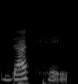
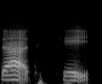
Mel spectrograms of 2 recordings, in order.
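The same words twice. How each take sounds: First: The t blends into the following k sound. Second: The t is pronounced clearly on its own. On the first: The speaker calls it right. "We say" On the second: The speaker calls it wrong. "We don't say"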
